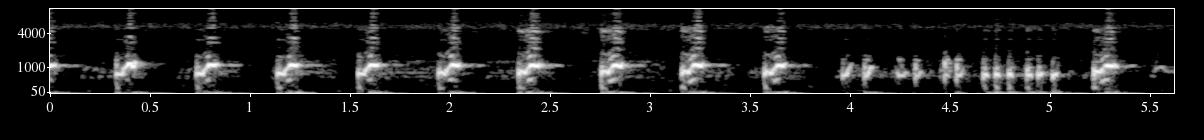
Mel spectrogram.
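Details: White-breasted waterhen calling at night in August in Vietnam: a mid-pitched, hoarse, nasal note repeated steadily about twice a second. It turns into a quicker, stuttering run of shorter notes before the regular rhythm resumes, over a faint steady high hum.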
